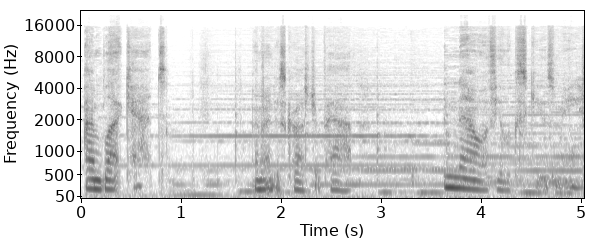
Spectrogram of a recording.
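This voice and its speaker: An actress playing a sultry, teasing, confident cat burglar in a video game, with a purring, unhurried delivery. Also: female voice, medium pitch, over music, close to an everyday voice. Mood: playful.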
